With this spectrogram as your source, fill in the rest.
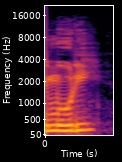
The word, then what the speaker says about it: Moody: in here with moody last name rhymes with duty yep mo Nettie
